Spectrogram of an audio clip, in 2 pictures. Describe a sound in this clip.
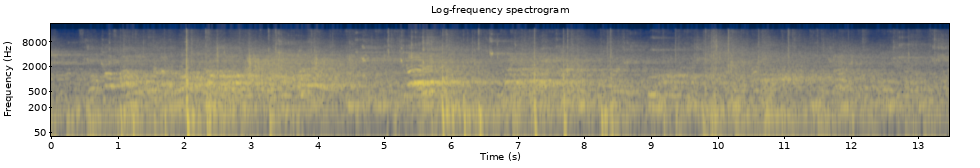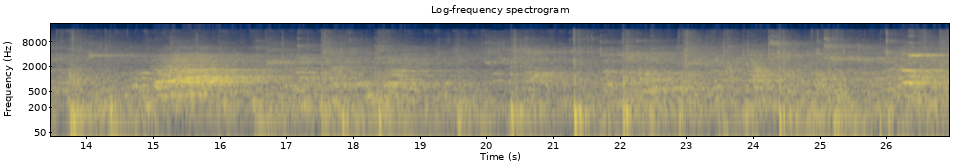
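Young men and women call out and chatter across a large echoing hall.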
